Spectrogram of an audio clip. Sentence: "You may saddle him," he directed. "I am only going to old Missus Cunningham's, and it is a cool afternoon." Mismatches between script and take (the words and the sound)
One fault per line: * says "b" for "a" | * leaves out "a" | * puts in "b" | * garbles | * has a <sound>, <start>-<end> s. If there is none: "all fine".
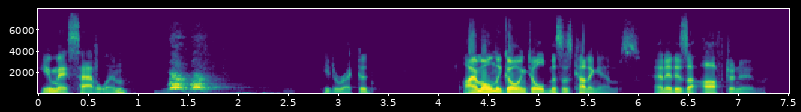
* has a bark, 1.2-2.6 s
* leaves out "cool"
